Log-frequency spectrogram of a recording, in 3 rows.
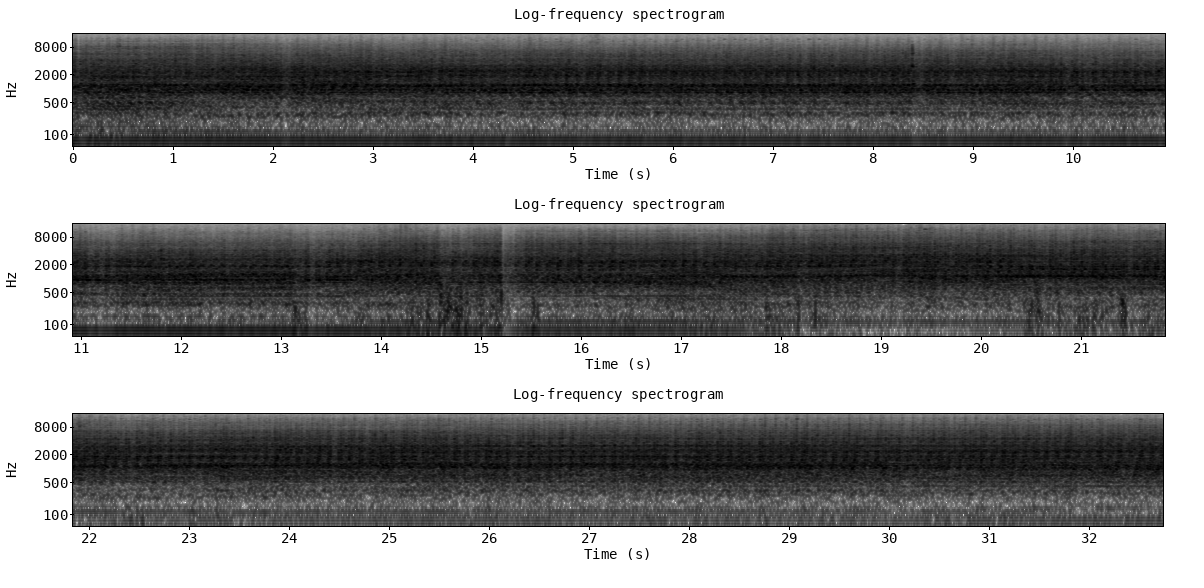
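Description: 1967 Farmall 504's four-cylinder diesel engine idling steadily.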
